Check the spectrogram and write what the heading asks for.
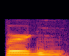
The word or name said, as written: verdin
